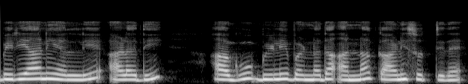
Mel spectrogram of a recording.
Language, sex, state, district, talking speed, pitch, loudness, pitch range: Kannada, female, Karnataka, Bangalore, 100 wpm, 230 Hz, -12 LUFS, 215-245 Hz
